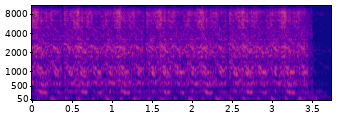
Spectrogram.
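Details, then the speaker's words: Rear-wheel-drive Honda Civic with binding starter Bendix, on jump box: labored, uneven cranking about two compressions a second; slow cranking from low voltage, still sagging to about 9–9.5 V, cranking speed rising from roughly 85–90 to 120 rpm. "What's 120 and 12 volts is still down to about 9.5, 9.0. So it still drags it down some, but you can just hear it so much happier."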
